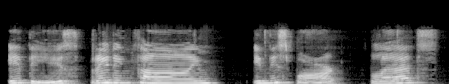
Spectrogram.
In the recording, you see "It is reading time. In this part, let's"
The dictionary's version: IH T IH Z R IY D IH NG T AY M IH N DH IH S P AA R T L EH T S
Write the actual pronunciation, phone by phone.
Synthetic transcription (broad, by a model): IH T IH S R IY D IH NG T AY M IH N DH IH S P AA R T L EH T S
